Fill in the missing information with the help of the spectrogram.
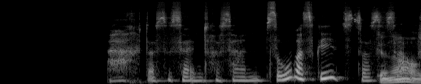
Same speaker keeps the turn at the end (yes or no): no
